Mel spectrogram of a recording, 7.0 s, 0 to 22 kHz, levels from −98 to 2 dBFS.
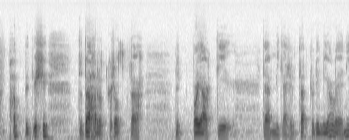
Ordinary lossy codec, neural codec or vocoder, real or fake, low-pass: none; none; real; none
